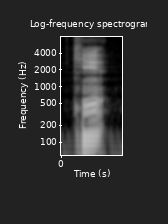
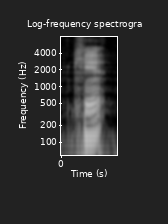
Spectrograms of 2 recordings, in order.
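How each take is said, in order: No difference in how they are said.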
